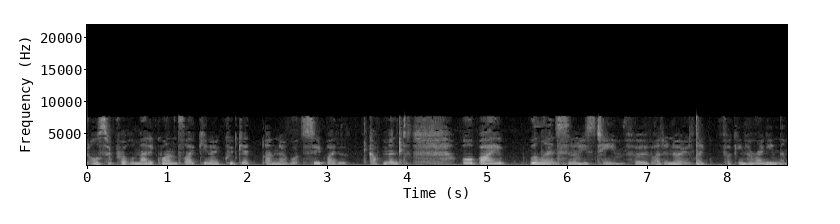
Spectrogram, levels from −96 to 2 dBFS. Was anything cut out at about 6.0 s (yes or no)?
yes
